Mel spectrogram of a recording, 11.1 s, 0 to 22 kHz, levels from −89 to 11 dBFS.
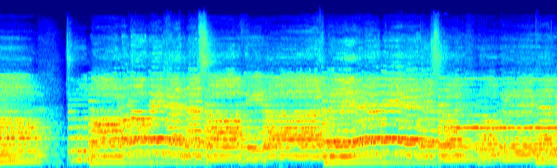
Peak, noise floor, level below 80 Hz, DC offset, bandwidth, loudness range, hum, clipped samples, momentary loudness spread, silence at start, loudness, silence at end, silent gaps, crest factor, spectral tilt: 0 dBFS; -34 dBFS; -58 dBFS; under 0.1%; 14.5 kHz; 2 LU; none; under 0.1%; 6 LU; 0 s; -13 LUFS; 0 s; none; 12 dB; -5 dB/octave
